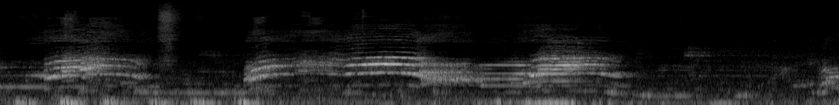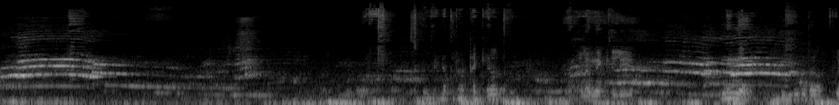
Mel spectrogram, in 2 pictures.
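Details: Cat fight between domestic cats: repeated harsh yowls and wavering howls in bursts, with low growling between them, some scratchy noise and faint background music.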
